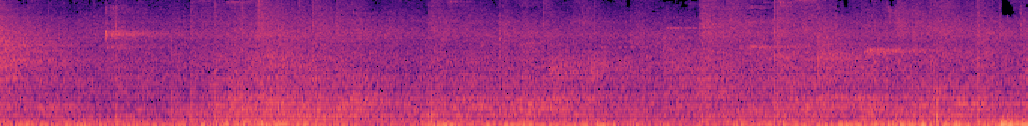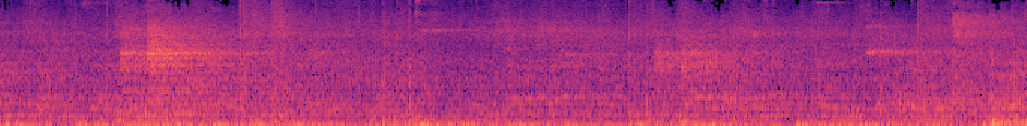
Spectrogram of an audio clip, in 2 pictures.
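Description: Boxing sparring: a running patter of thuds from feet moving on the ring canvas and gloves landing on gloves, headguards and bodies, in a large echoing hall.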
